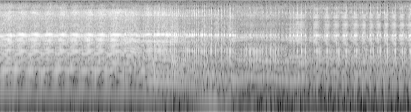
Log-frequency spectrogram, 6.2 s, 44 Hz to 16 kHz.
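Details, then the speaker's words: New O.S. 40 FP glow engine on a PT-40 RC airplane during ground break-in, needle leaned slightly: high buzz drops in pitch as throttle comes back, settling into a steady, even low idle suitable for taxiing. "can probably see now we're down to a nice enough idle where we'll be able to taxi the engine on the ground"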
